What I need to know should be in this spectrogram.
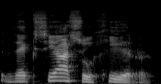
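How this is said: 'Su' runs smoothly on from the preceding word 'dexia'. The speaker calls it right. "make the su join smoothly with the dexia and not the hir"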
